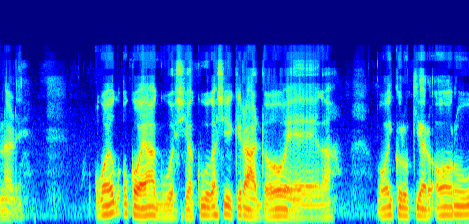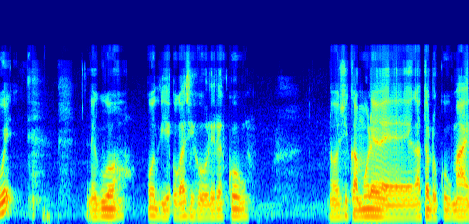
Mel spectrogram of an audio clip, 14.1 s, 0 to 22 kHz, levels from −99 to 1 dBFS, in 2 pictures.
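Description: Throughout the speech, a rough hiss clings to the voice and everything sounds smeared and underwater, with nothing above 10.6 kHz. The likely cause is Nellymoser compression: bands starved of bits are refilled with noise, giving a grainy halo rather than MP3's watery swirl, at a rate that fits about 44 kbps.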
